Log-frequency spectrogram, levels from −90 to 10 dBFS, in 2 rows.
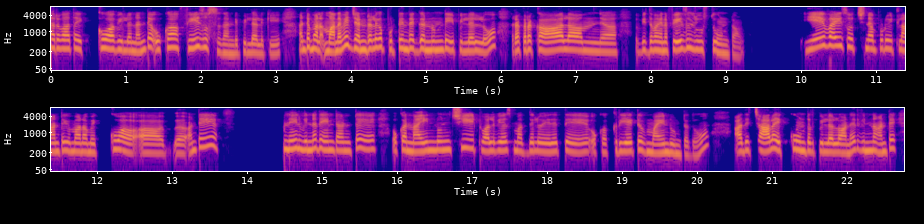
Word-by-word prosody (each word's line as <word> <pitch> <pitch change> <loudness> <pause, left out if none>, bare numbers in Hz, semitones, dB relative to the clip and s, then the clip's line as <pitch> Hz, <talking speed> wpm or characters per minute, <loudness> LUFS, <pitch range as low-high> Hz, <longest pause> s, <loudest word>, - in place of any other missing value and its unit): తర్వాత 260 -1 +2
ఎక్కువ 265 +3 -1
వీళ్ళని 220 -3 -2
అంటే, 265 +6 0
ఒకా 285 +4 +2 0.2
ఫేజొస్తదండి 235 - -1
పిల్లలకి. 175 -3 -5 0.3
అంటే, 235 +5 +2
మన 250 - +6
మనమే 220 +12 +6
జనరల్‌గా 255 +4 +3
పుట్టిన 245 +2 -1
దగ్గర 260 -1 +1
నుండి 240 +1 0
పిల్లల్లో 215 -1 -1 0.4
రకరకాల 235 +1 +4 0.2
ఆహ్, 225 -1 -4 0.2
య - - 0 0.5
విధమైన 230 -1 0
ఫేజ్‌లు 255 +4 +3
జూస్తూ 235 0 -5
ఉంటాం. 160 -5 -10 1.0
ఏ - - +6 0.2
వయసొచ్చినప్పుడు 270 -6 +2
ఇట్లాంటివి 230 0 -1
మనం 215 -1 -1
ఎక్కువ 270 +6 -4 0.3
ఆహ్, 195 -1 0 0.2
బ్ - - -4 0.2
అంటే, 320 +7 -3 1.1
నేను 280 +1 +1
విన్నదేంటంటే, 255 -1 -1 0.5
ఒక - - -16 0.2
9-12 245 +1 0
ఇయర్స్ 240 +1 -3
మధ్యలో 230 +1 -4
ఏదైతే, 225 +2 -3 0.3
ఒక 210 0 -9
క్రియేటివ్ 230 +1 -1
మైండుంటదో, 195 -3 -4 0.5
అది 235 +2 0
చాలా 230 +3 +7
ఎక్కువుంటది 245 -3 -3
పిల్లల్లో 215 -1 +1
అనేది 245 +5 -5
విన్నా. 240 0 -1
అంటే, 285 +6 -3
235 Hz, 125 wpm, -21 LUFS, 220-255 Hz, 1.1 s, చాలా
